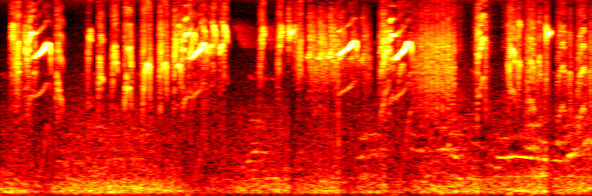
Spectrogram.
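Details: Lure song from a Javan cochoa, made of separate bursts of bright, sharply upslurred whistles and short twitters with brief silences between them.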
